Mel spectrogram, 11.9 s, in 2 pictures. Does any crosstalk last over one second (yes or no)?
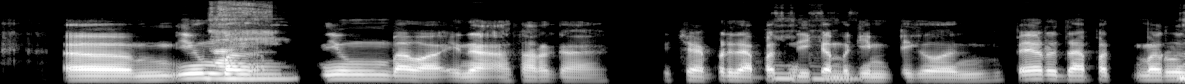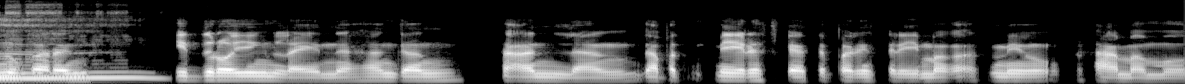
no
